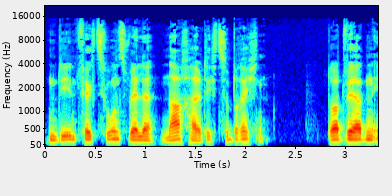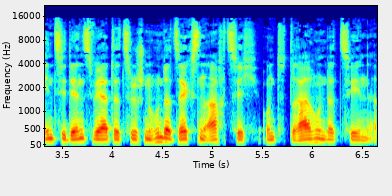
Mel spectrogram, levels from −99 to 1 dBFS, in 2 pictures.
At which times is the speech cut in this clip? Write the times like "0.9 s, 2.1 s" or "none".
2.6 s

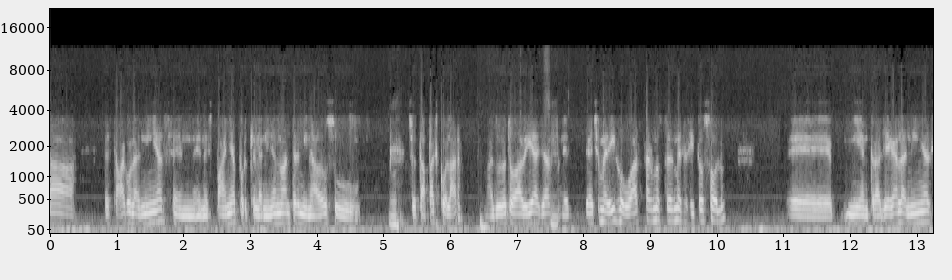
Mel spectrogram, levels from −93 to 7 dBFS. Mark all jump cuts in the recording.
6.4 s, 7.6 s

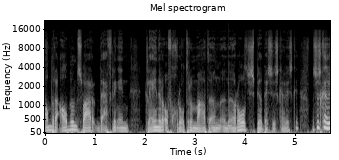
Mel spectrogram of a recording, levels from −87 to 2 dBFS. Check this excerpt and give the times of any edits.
none

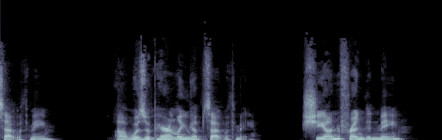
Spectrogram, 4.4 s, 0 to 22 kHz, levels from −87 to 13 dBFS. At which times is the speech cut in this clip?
1.9 s

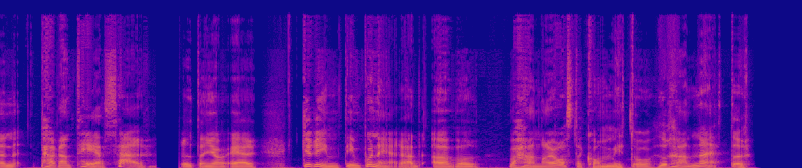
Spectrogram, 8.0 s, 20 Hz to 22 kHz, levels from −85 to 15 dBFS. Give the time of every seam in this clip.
1.8 s

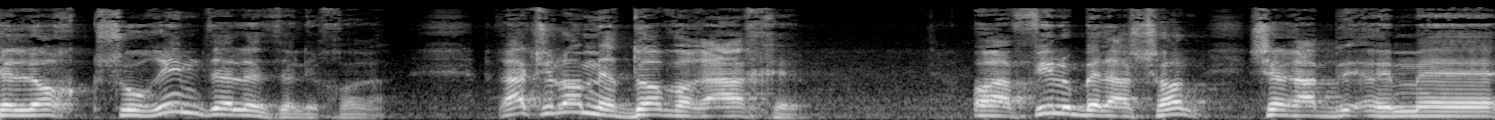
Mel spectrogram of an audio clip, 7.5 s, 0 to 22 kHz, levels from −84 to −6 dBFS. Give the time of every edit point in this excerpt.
2.4 s

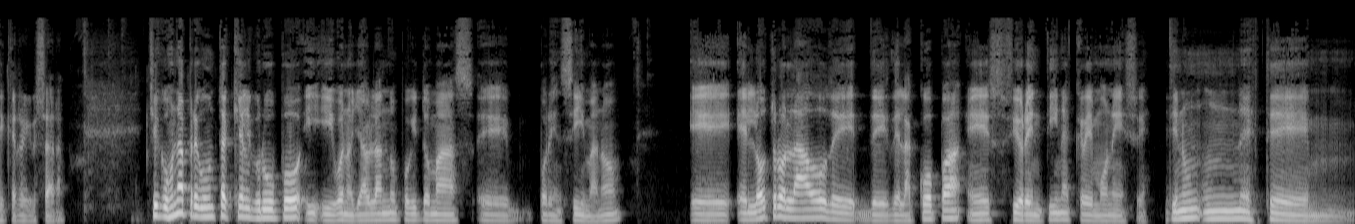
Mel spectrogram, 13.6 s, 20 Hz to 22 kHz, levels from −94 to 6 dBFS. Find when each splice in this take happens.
11.7 s

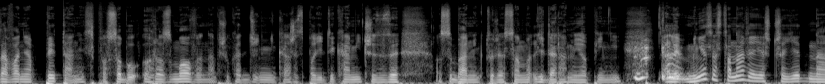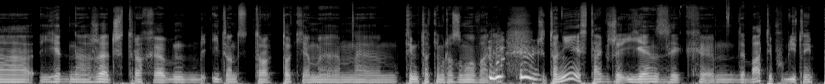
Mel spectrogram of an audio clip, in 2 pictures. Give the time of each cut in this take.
none

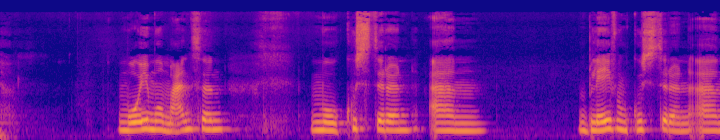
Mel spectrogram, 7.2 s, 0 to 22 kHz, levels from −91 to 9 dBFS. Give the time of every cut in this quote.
none

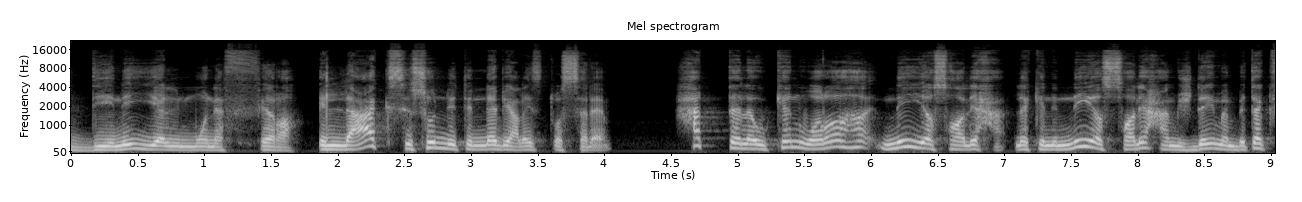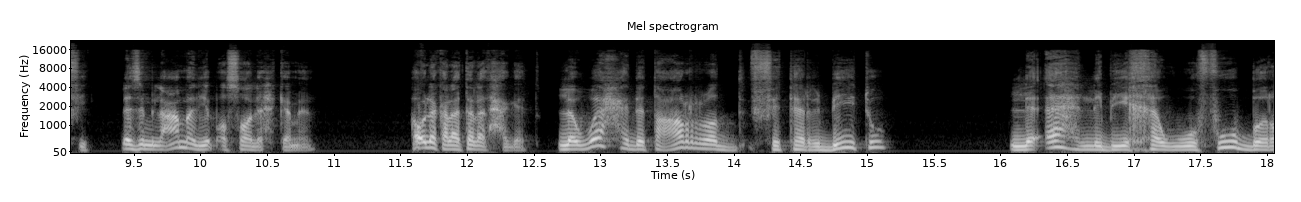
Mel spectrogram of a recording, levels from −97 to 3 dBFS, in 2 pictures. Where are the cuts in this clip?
1.8 s, 12.6 s

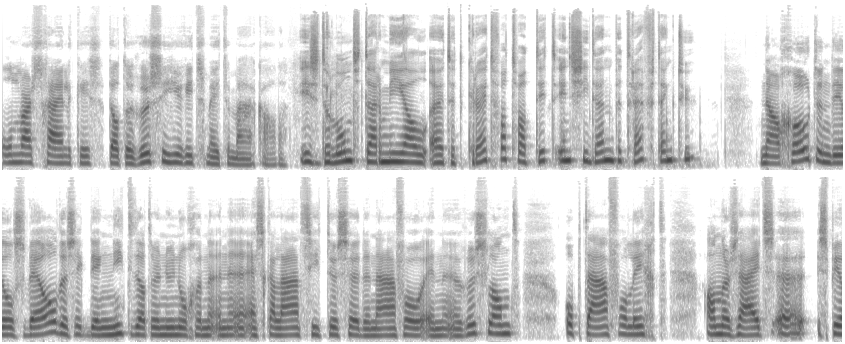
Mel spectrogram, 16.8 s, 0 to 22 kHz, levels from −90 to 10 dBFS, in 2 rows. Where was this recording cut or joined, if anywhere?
1.0 s

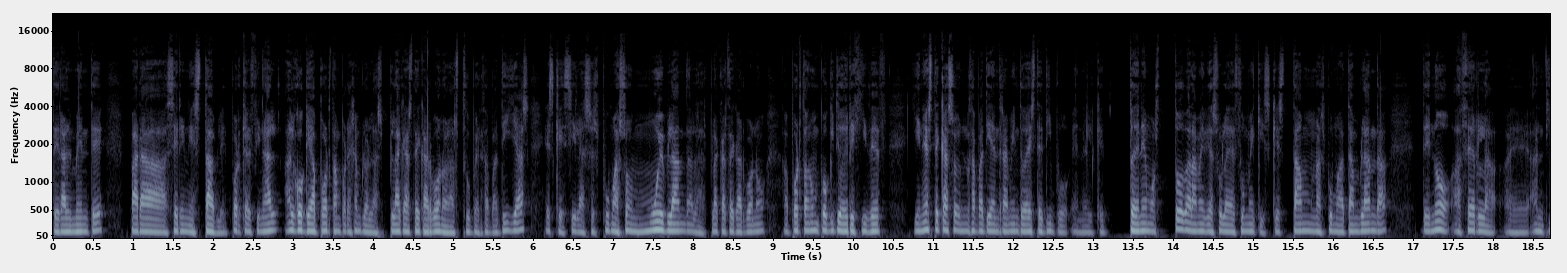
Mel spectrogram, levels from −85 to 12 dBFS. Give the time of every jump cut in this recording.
none

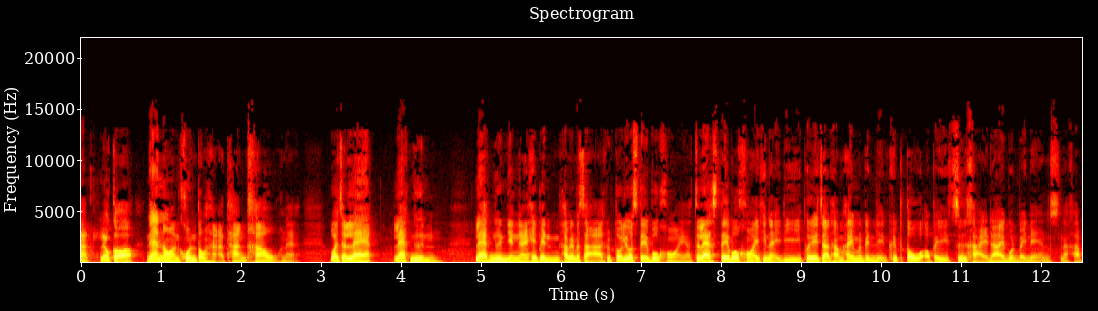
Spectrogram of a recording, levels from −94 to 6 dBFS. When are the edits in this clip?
none

